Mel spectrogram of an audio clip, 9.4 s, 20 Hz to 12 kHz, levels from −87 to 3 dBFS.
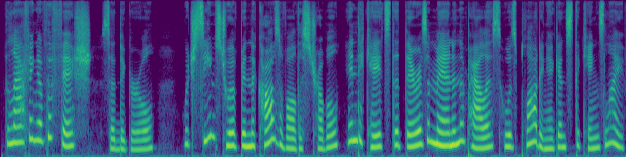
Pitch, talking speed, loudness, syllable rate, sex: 275 Hz, 225 wpm, -17 LUFS, 5.4 syllables/s, female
